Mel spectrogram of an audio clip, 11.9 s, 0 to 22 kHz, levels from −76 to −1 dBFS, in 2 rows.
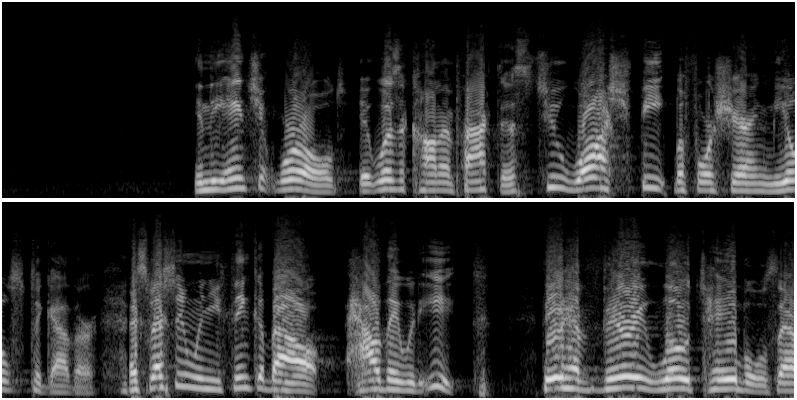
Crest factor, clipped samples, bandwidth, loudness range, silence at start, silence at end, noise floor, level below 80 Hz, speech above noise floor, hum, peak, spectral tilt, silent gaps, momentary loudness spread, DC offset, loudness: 12 dB; under 0.1%; 15 kHz; 4 LU; 1.45 s; 0 s; -72 dBFS; -58 dBFS; 51 dB; none; -10 dBFS; -5 dB/octave; none; 10 LU; under 0.1%; -21 LUFS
